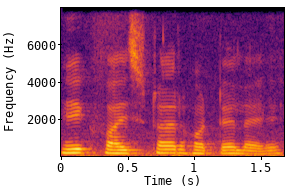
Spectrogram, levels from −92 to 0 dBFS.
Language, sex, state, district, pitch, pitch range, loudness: Marathi, female, Goa, North and South Goa, 175 Hz, 170-190 Hz, -15 LUFS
